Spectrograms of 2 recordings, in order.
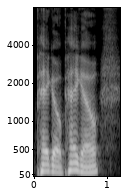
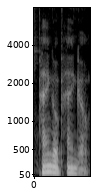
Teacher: the Polynesians and Samoans pronounce the G as an N-G · Shown in: second take · so it's Pango Pango.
